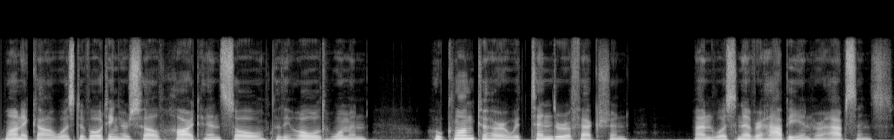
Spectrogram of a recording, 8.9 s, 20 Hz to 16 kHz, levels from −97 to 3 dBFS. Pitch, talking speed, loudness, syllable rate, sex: 130 Hz, 170 wpm, -18 LUFS, 5.1 syllables/s, male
